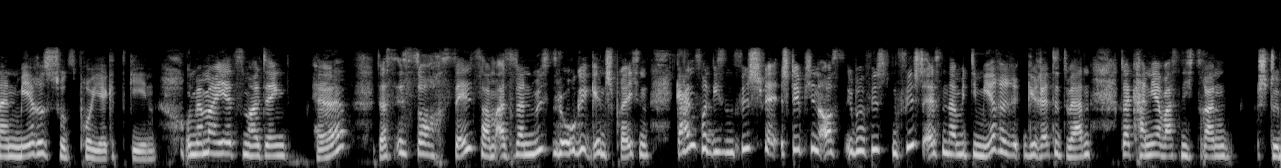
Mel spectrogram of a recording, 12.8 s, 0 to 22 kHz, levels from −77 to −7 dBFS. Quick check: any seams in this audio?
yes; 2 cuts; at 5.5 s, 7.0 s

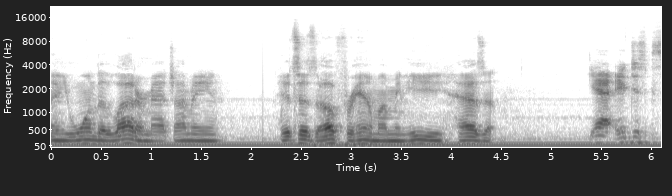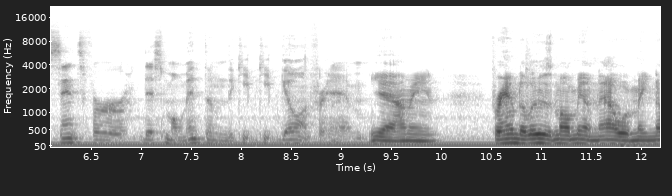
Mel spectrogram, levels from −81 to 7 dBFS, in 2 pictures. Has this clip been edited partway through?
yes; 2 cuts; at 6.0 s, 8.1 s

